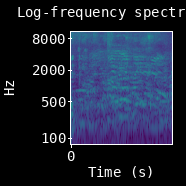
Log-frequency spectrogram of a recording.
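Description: Audience chatter in a large hall: several indistinct voices talking at once, quieter than the commentary around it.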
